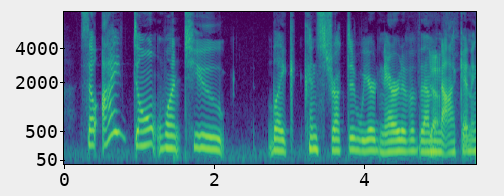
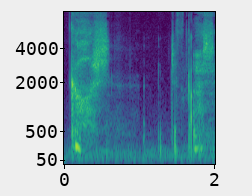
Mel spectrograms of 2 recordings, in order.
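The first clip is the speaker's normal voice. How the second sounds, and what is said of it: Nervous breathy voice saying gosh. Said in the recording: “my full impression of Kate ... like kind of a nervous breath in and saying, gosh”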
